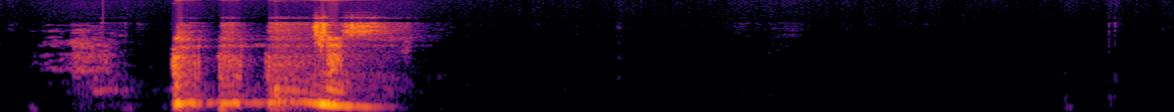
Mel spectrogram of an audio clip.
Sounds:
Throat clearing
